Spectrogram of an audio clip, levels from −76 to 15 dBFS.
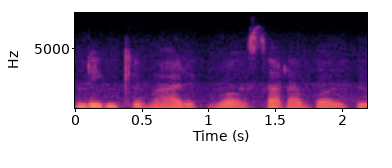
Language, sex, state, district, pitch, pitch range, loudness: Hindi, female, Bihar, Vaishali, 205 Hz, 205-210 Hz, -16 LUFS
